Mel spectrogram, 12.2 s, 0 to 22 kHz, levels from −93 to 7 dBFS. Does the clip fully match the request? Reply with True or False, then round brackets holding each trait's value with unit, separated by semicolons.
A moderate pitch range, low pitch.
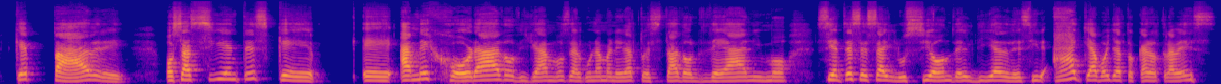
False (3.4 semitones; 190 Hz)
